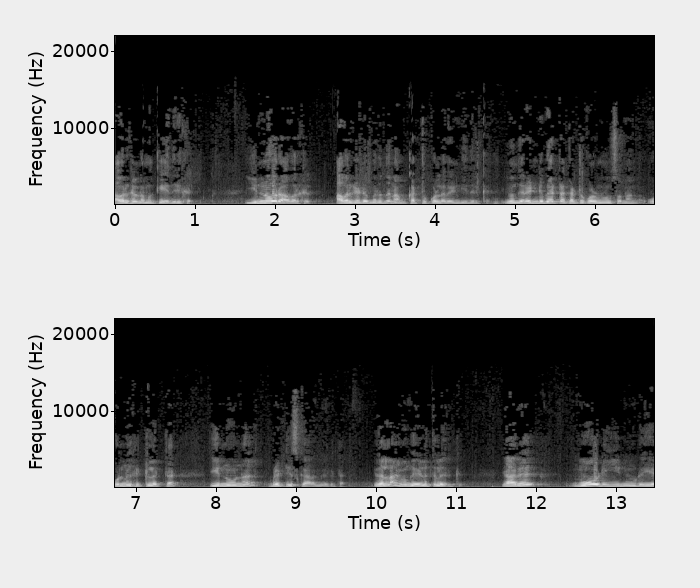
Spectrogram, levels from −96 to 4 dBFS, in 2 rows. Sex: male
